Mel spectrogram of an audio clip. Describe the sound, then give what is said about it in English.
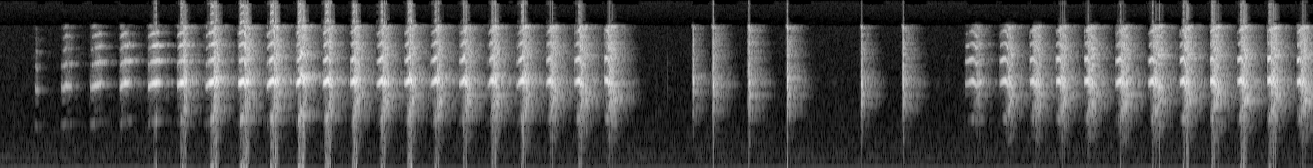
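Pollard turkey box call played as loud, rhythmic yelps that begin soft and build into a long fast run, then break into a few scattered notes before another steady run of many yelps. “That's the Pollard box.”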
